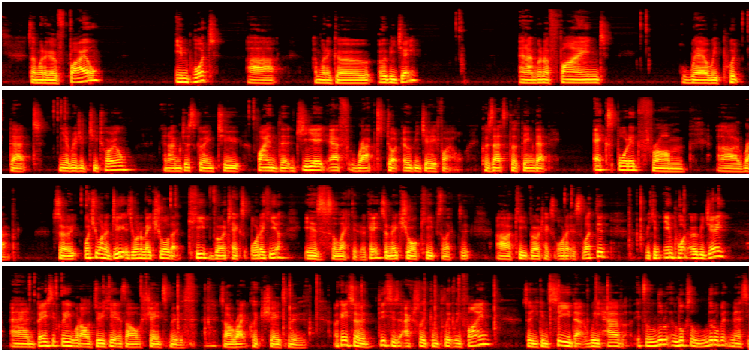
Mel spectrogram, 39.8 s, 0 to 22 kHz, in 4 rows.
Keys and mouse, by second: 28.2-28.6 shift+middle drag, 29.4 right click, 30.1 click, 30.4 click, 31.2 right click, 32.0-32.4 middle drag, 33.5 shift+middle drag, 34.6 middle click, 35.5 shift+middle click, 36.3-36.9 middle drag, 37.1 shift+middle click, 37.8-39.8 middle drag.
